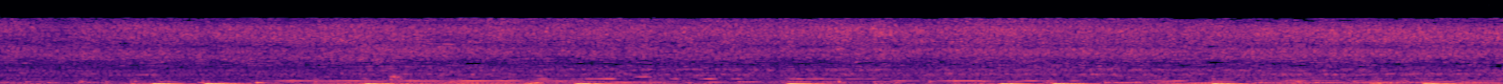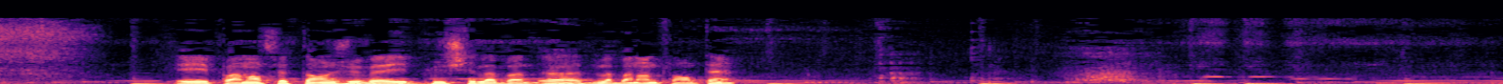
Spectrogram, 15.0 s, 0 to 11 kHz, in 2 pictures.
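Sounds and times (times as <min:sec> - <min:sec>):
sauce sizzling in a pan while stirred: 0:00.0 - 0:08.3
speech: 0:08.4 - 0:11.4.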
